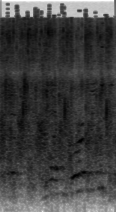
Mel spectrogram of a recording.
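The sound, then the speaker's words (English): Congregation clapping hands in praise to God, a short burst of dense clapping with voices mixed in. “Let's give God a hand clap.”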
